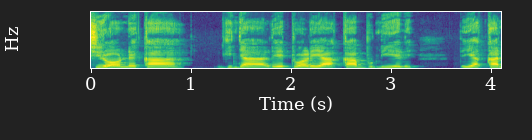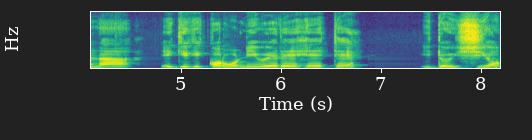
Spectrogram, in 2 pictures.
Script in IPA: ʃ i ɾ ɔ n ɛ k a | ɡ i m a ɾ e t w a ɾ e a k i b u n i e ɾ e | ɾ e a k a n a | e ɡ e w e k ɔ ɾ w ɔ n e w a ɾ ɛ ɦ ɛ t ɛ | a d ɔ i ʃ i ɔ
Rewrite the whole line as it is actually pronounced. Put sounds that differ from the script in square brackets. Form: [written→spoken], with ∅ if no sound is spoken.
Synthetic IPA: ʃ i ɾ ɔ n ɛ k a | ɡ i [m→ɲ] a ɾ e t w a ɾ e a k [i→a] b u n i e ɾ e | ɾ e a k a n a | e ɡ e [w→ɣ] e k ɔ ɾ w ɔ n e w [a→ɛ] ɾ ɛ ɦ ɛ t ɛ | [a→i] d ɔ i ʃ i ɔ

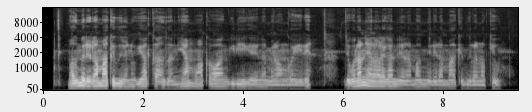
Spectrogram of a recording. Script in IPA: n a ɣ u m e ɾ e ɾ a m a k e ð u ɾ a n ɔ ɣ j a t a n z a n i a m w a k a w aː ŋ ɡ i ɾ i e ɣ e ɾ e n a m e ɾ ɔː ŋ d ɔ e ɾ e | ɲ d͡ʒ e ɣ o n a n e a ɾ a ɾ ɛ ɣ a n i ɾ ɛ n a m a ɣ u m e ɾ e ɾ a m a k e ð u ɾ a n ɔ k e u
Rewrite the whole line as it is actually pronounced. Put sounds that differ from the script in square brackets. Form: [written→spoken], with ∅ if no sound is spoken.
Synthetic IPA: [n→m] a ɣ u m e ɾ e ɾ a m a k e ð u ɾ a n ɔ ɣ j a t a n z a n i a m w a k a w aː ŋ ɡ i ɾ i e ɣ e ɾ e n a m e ɾ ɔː ŋ [d→ɡ] ɔ e ɾ e | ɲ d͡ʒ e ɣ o n a n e a ɾ a ɾ ɛ ɣ a n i ɾ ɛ n a m a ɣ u m e ɾ e ɾ a m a k e ð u ɾ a n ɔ k e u

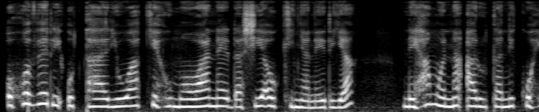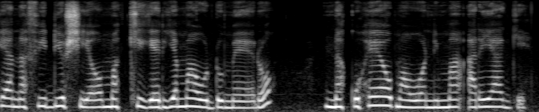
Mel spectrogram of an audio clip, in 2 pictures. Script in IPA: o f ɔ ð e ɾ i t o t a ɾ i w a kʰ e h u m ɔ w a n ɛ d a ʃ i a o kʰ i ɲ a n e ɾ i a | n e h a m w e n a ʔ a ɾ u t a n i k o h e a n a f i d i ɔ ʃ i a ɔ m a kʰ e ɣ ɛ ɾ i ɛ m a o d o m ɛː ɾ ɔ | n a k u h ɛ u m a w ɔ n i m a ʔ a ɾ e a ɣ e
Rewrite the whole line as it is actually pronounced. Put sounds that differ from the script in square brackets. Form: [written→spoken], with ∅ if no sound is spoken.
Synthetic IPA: o [f→h] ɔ ð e ɾ i [t→ʔ] o t a ɾ i w a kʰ e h u m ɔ w a n ɛ d a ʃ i a o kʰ i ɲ a n e ɾ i a | n e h a m w [e→ɛ] n a ʔ a ɾ u t a n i k o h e a n a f i d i ɔ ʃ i a ɔ m a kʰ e ɣ ɛ ɾ i [ɛ→a] m a o d o m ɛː ɾ ɔ | n a k [u→o] h ɛ [u→ɔ] m a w ɔ n i m a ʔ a ɾ e a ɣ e

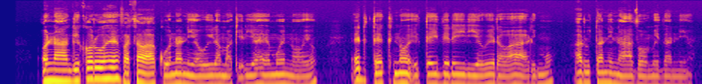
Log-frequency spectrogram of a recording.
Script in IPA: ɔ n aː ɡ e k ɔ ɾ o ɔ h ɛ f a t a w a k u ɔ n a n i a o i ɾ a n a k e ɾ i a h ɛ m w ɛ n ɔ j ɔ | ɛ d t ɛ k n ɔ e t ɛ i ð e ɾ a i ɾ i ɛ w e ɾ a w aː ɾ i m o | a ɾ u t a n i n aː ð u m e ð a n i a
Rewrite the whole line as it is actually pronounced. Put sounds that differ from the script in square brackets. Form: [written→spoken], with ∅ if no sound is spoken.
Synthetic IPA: ɔ n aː ɡ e k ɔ ɾ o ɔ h ɛ f a t a w a k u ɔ n a n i a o i ɾ a [n→m] a k e ɾ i a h ɛ m w ɛ n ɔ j ɔ | ɛ d t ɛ k n ɔ e t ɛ i ð e ɾ [a→e] i ɾ i ɛ w e ɾ a w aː ɾ i m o | a ɾ u t a n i n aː ð [u→ɔ] m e ð a n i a

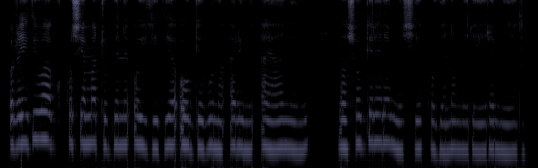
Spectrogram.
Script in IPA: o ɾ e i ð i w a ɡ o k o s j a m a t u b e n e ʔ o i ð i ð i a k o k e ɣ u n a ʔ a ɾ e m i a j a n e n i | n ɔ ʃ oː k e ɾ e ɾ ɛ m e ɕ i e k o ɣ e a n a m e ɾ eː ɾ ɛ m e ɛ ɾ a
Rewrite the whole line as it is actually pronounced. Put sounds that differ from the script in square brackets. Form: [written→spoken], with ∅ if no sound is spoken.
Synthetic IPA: o ɾ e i ð i w a ɡ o k o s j a m a t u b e n e ʔ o i [ð→ɣ] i ð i a [k→ʔ] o [k→ɡ] e ɣ u n a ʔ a ɾ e m i a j a n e n i | n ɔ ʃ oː [k→ɡ] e ɾ e ɾ ɛ m e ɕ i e k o ɣ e a n a m e ɾ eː ɾ ɛ m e ɛ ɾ a

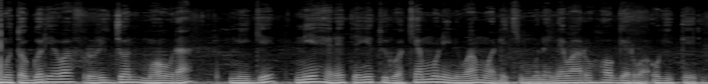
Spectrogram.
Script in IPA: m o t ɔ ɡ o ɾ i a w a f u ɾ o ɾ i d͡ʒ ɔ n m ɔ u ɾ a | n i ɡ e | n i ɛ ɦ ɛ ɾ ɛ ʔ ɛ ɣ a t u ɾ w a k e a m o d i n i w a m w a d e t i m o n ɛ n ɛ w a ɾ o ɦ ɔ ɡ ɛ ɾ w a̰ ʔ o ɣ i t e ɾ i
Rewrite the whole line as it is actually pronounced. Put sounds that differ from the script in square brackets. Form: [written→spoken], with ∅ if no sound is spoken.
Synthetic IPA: m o t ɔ ɡ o ɾ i a w a f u ɾ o ɾ i d͡ʒ ɔ n m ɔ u ɾ a | n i ɡ e | n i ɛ ɦ ɛ ɾ ɛ [ʔ→t] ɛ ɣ [a→e] t u ɾ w a k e a m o [d→n] i n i w a m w a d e [t→k] i m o n ɛ n ɛ w a ɾ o ɦ ɔ ɡ ɛ ɾ w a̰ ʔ o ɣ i t e ɾ i

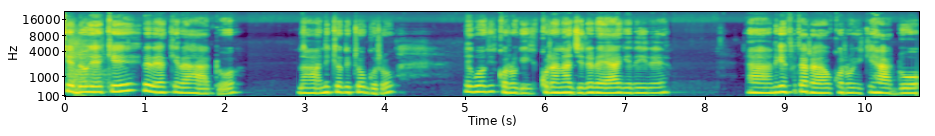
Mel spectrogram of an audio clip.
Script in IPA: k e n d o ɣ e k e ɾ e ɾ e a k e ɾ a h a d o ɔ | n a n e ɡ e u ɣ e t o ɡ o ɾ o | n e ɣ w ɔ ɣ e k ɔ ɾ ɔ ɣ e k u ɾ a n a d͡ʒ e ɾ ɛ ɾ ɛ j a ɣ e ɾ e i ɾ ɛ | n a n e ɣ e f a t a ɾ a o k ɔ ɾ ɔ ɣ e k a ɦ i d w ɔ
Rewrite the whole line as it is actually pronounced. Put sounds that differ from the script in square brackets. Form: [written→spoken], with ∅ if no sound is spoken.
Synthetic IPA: k e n d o ɣ e k e ɾ e ɾ e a k e ɾ a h a d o ɔ | n a n e [ɡ→k] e [u→ɔ] ɣ e t o ɡ o ɾ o | n e ɣ w ɔ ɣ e k ɔ ɾ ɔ ɣ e k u ɾ a n a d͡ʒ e ɾ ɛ ɾ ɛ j a ɣ e ɾ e i ɾ ɛ | n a n e ɣ e f a t a ɾ a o k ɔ ɾ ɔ ɣ e k [a→e] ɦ [i→a] d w ɔ

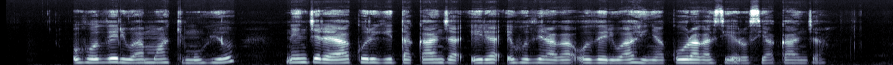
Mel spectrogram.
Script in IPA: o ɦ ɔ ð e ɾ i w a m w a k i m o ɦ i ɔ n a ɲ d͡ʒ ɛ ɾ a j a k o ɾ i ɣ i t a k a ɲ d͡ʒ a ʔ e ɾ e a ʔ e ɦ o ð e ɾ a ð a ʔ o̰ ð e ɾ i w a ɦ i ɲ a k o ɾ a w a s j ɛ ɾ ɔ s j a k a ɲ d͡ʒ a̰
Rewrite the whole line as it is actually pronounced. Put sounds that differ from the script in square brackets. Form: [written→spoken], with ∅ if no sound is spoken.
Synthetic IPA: o ɦ [ɔ→o] ð e ɾ i w a m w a k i m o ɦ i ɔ n [a→e] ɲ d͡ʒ ɛ ɾ a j a k o ɾ i ɣ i t a k a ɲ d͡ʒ a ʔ e ɾ e a ʔ e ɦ o ð e ɾ a [ð→ɣ] a ʔ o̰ ð e ɾ i w a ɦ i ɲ a k o ɾ a [w→ɣ] a s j ɛ ɾ ɔ s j a k a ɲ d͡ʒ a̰

